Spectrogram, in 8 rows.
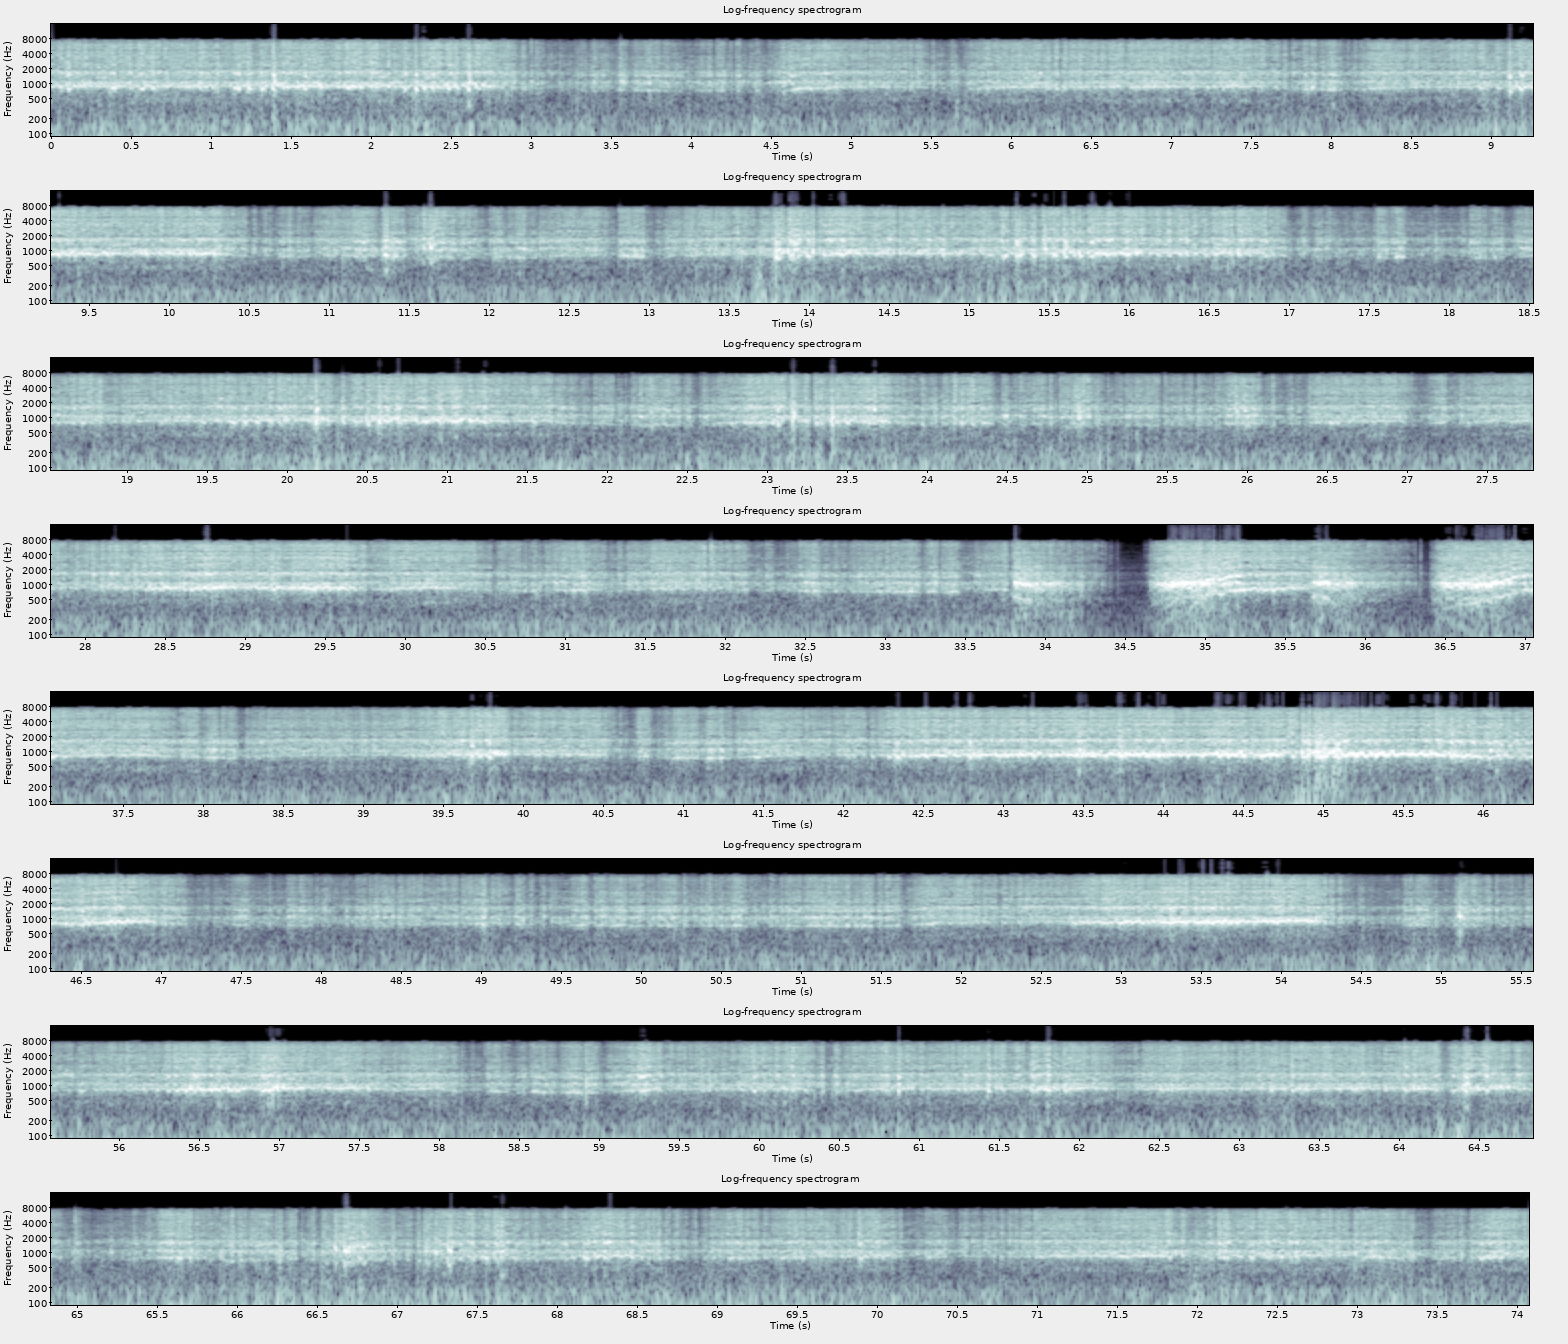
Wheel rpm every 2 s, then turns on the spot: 230, 220, 220, 230, 230, 220, 220, 230, 220, 230, 230, 220, 210, 220, 220, 220, 180, 100, 160, 230, 220, 200, 190, 210, 220, 220, 220, 220, 220, 220, 230, 230, 230, 220, 220, 220, 230.
none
